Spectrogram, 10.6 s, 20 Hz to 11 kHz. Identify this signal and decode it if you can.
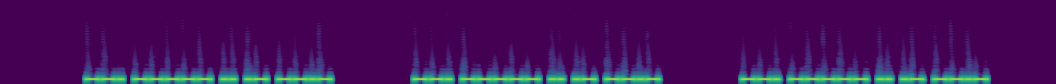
Morse code, heard as a keyed tone, about 30 wpm, 700 Hz. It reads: G0IAQ G0IAQ G0IAQ
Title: DXCC-100 Call Signs - 5 Characters - Repeated 3x - 30wpm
